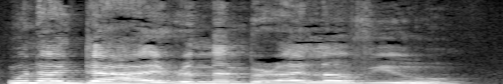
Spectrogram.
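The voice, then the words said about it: Splinter voice with put-on Asian accent. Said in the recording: “I apologize if that accent is offensive to anyone”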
